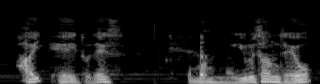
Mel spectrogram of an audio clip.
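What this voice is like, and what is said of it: Flat, emotionless character voice. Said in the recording (Japanese): “ヘイトさんもおねえ言葉になるんですよ。... 心がない。... 無情。”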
